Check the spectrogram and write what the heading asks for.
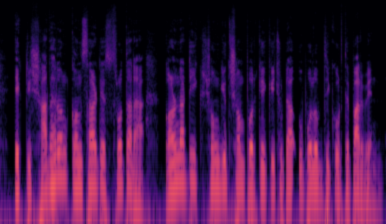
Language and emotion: Bengali, neutral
